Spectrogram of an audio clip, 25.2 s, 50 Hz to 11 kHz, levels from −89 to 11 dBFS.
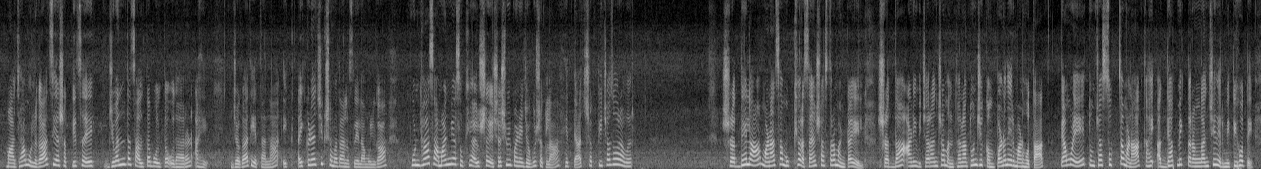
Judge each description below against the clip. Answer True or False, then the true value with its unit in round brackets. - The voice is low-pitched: False (270 Hz)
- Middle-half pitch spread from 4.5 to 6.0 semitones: True (5.2 semitones)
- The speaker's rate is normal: True (120 wpm)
